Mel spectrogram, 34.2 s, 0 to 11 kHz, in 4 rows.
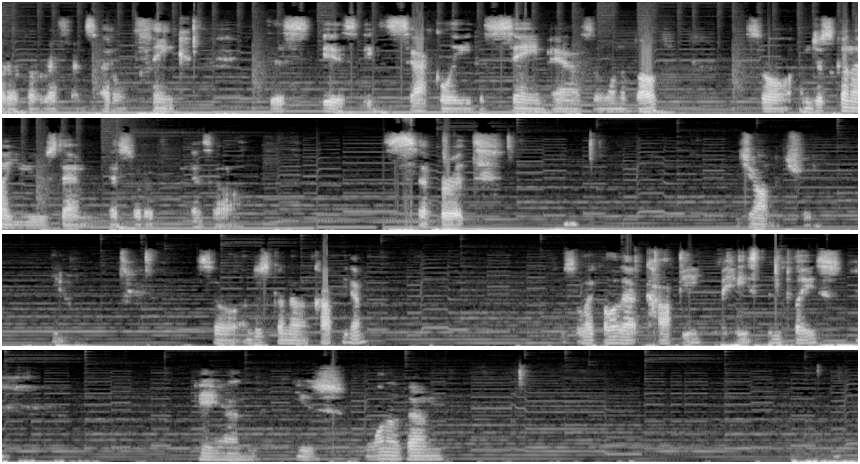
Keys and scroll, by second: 23.5 ctrl+c.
